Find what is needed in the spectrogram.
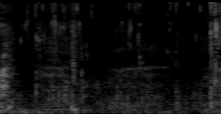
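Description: Wooden spoon stirring a thick chicken curry in a stainless steel stockpot: faint, with a few light clicks and scrapes.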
